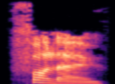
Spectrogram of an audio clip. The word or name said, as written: follow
